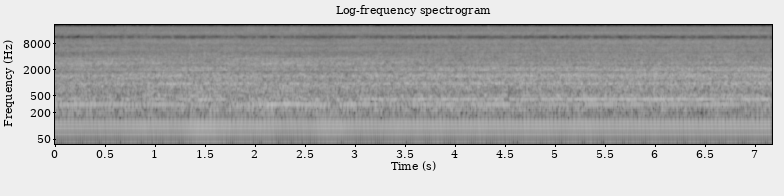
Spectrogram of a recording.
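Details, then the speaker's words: Governed lawn mower engine during a DIY tune-up: steady single-cylinder drone, pitched a bit low. The tachometer reads about 3100 rpm against a 3250 spec. "So I want to set the RPMs on it. It needs to be set about 3250. It sounds like it's a little bit low, around 31-ish."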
